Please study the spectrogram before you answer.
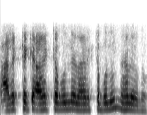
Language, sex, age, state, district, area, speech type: Bengali, male, 60+, West Bengal, Howrah, urban, conversation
